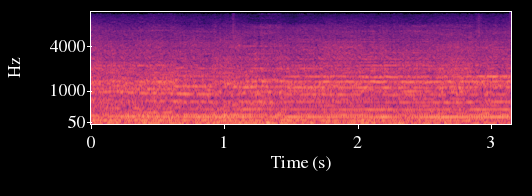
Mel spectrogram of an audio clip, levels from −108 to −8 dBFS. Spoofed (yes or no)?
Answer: yes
